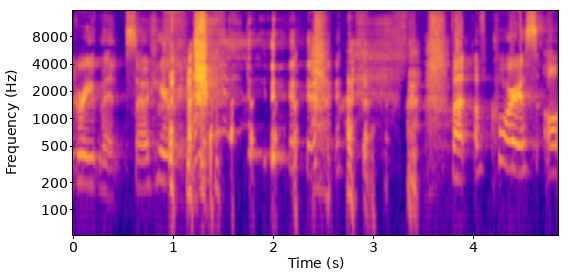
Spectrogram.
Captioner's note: laughter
